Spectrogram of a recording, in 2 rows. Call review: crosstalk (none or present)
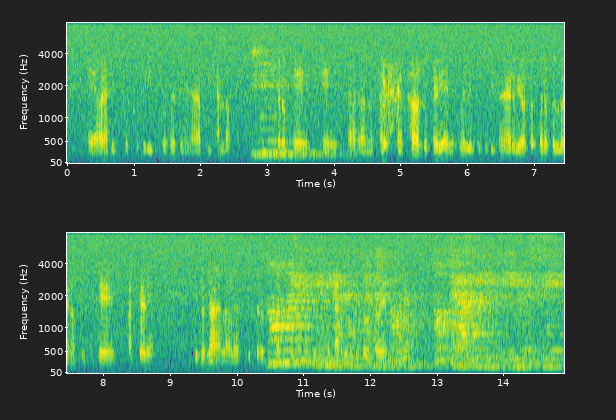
present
